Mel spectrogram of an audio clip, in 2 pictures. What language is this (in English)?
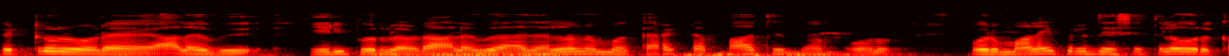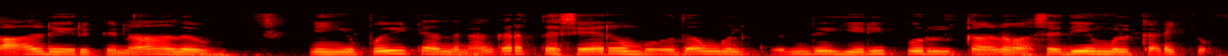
Tamil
